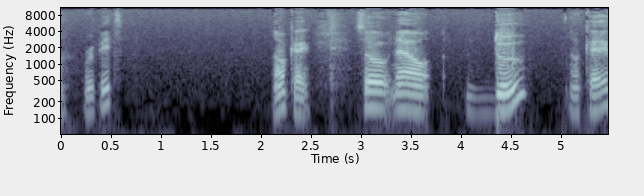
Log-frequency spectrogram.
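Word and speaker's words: deux: repeat okay so now D okay final X is not pronounced okay D repeat okay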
